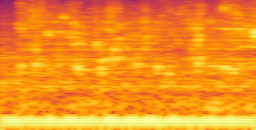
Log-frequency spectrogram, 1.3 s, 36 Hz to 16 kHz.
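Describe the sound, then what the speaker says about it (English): Two cups of water are poured into a thickening chowder roux of chicken, bacon and corn, a faint, brief, steady splashing pour over a low hum. "now I'm going to go ahead and add in my 2 cups of water"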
